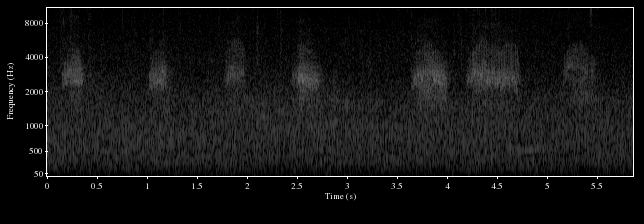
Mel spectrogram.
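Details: Birds at sunrise in breezy trees give a series of bright, high chirps, roughly one every second at first, then longer buzzy notes close together, over a constant hiss of wind.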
